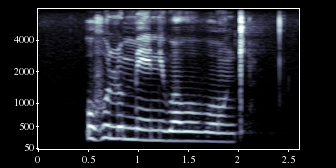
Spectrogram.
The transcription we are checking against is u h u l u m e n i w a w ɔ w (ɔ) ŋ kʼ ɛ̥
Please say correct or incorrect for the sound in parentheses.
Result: incorrect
